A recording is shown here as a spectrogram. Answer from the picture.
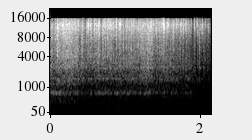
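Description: Dark soil pouring out of a cut plastic bottle scoop into a pocket of a strawberry tower planter: a steady gritty hiss that stops just before the end.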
